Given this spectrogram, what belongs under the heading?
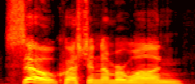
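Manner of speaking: high and loud, bursting with energy; fast, loud, high-pitched host energy; excited. Real, not acted. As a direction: jump in loud and bright to kick off the quiz. Host bursts in after fake-out.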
